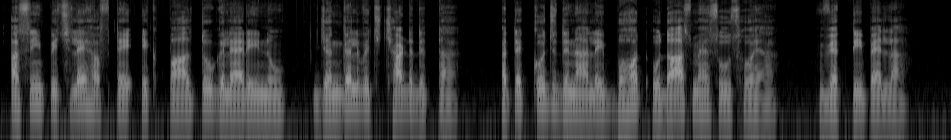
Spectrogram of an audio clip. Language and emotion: Punjabi, sad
